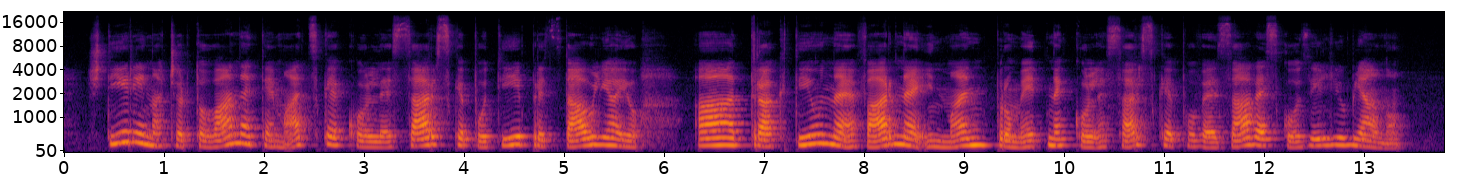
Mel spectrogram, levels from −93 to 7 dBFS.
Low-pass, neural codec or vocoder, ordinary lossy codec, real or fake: 19.8 kHz; none; none; real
